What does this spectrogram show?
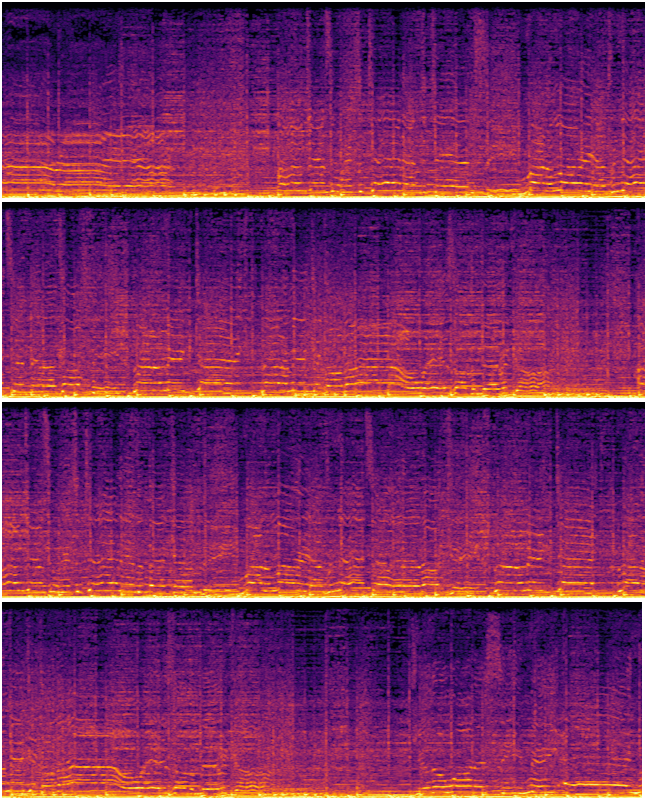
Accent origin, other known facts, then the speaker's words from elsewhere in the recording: Denver, Colorado, United States; my hometown in Denver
